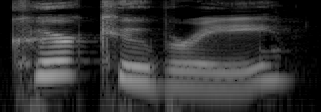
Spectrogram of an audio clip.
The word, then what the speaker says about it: Kirkcudbright: We're on Little Ross Island in Kirkcudbright, Scotland, which I just learned yesterday is how you pronounce it. But it's spelled like Kirkcudbright. Bright. And it's Brie.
